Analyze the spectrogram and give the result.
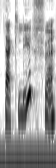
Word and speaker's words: Taklif: Pardonnez ma prononciation, mon arabe est totalement inexistant, mais je crois que ça se prononce Taklif. – Oui, je crois bien aussi.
